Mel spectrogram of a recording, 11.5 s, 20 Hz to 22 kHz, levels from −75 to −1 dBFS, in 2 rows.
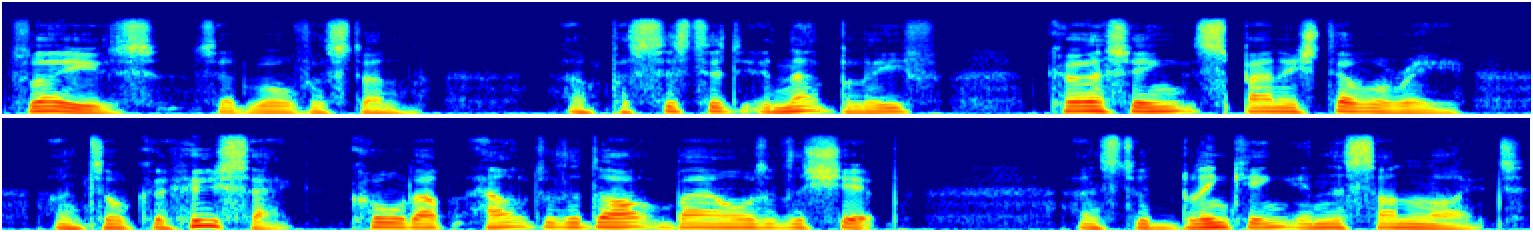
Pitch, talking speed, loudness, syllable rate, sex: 130 Hz, 150 wpm, -18 LUFS, 5.2 syllables/s, male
